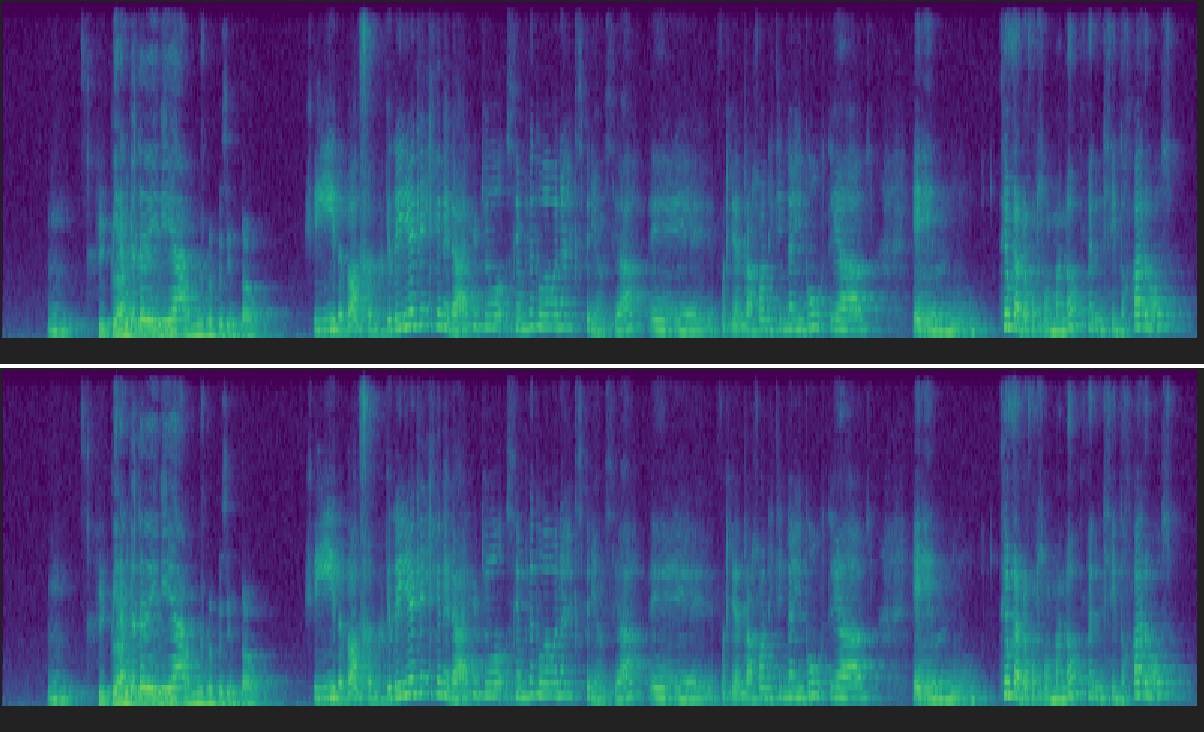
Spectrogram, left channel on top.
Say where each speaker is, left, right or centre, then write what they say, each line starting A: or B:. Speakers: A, on the right (about 25°); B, on the right (about 70°).
A: Mm.
B: Sí, claro,
A: Mira, yo
B: que
A: te
B: uno
A: diría...
B: se sienta bien representado.
A: Sí, de todas formas. Yo te diría que en general yo siempre tuve buenas experiencias eh, porque he trabajado en distintas industrias, em, siempre en recursos humanos, pero en distintos cargos.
